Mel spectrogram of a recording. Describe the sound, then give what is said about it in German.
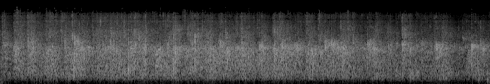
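Steady, dense audience applause at a church fills the whole five seconds, given for the courage of people standing on the stage, many hands clapping at once in a continuous, even wash of sound with no voices standing out. “auch ihnen einen herzlichen Applaus für ihren Mut, hier auf die Bühne zu stehen.”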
